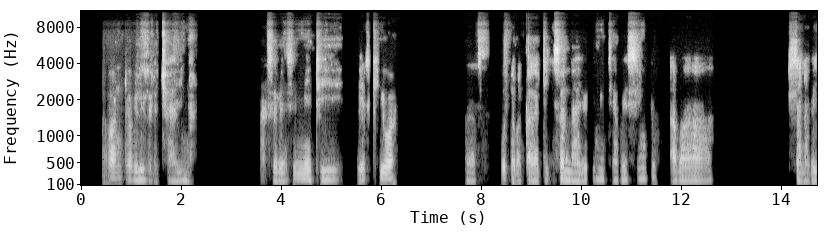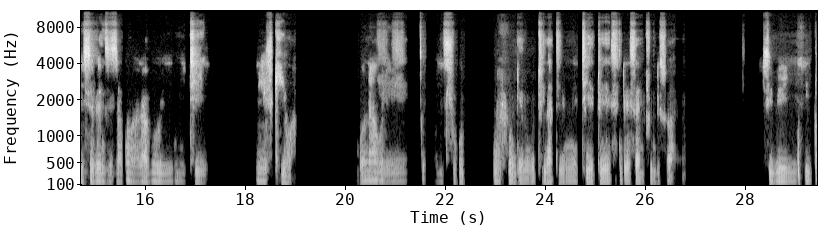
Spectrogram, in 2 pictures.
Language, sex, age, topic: North Ndebele, male, 36-49, health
